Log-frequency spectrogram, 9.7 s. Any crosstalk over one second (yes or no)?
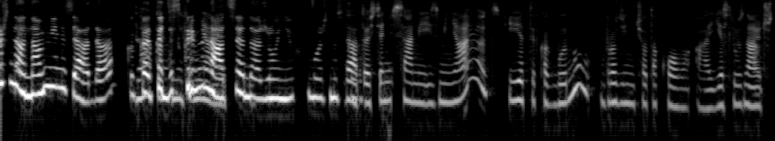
yes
